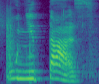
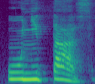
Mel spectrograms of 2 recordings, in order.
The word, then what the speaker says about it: унитаз: This Z will be pronounced as S at the end because it's at the end of the word.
